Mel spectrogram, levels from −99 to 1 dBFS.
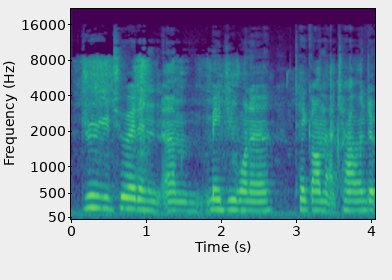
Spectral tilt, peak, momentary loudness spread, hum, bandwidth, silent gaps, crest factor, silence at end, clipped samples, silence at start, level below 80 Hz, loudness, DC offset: -3 dB/octave; -8 dBFS; 9 LU; none; 16 kHz; none; 18 dB; 0 s; under 0.1%; 0 s; -62 dBFS; -24 LUFS; under 0.1%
